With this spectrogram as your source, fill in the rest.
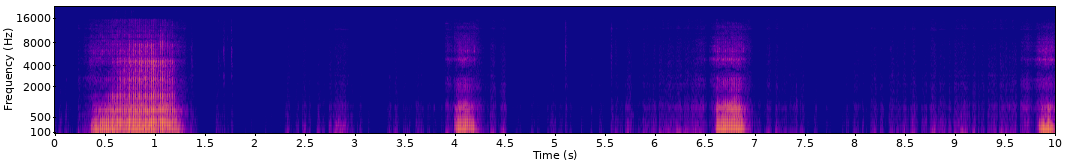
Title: snoring big_puppy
